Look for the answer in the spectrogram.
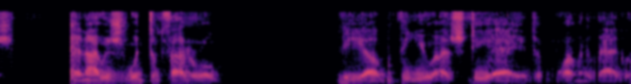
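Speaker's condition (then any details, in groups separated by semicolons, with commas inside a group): Laryngectomy; laryngectomy after throat cancer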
